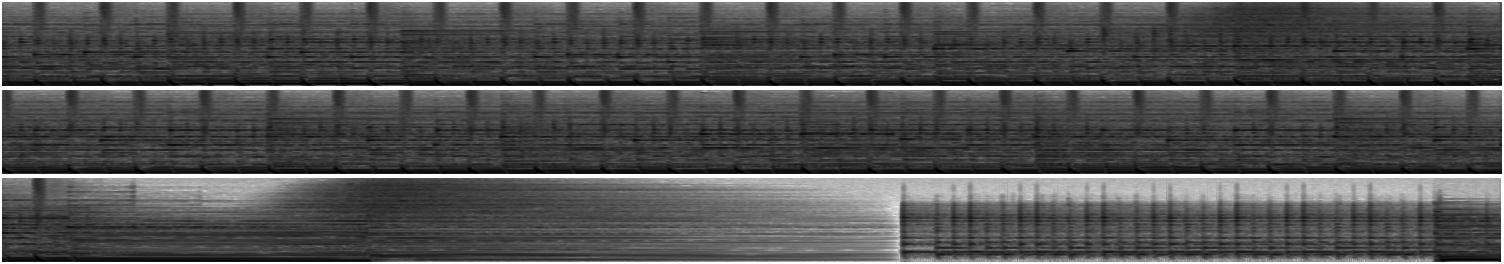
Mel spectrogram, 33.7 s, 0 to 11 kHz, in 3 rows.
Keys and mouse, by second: 0.0 e, 3.8 e, 7.5 ctrl+middle click, 8.1 alt+z, 8.4 middle click, 9.1 shift+middle click, 9.6 e, 14.4 e, 20.0 click, 20.6 ctrl+r, 26.7 f, 27.4 3, 27.9 alt+click, 29.3 alt+shift+click, 30.4 e.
